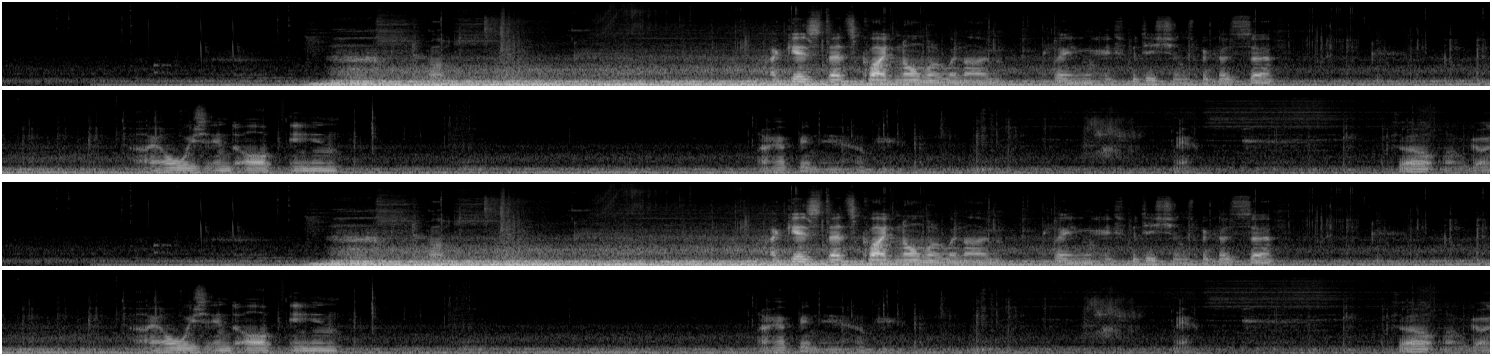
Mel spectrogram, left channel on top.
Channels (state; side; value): identical; both; correlation 1.00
